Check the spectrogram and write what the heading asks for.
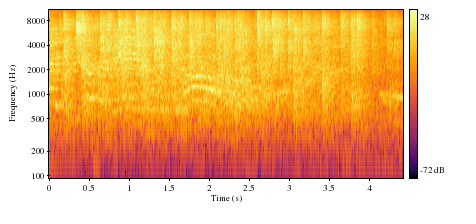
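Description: A crowd of children clapping, irregular hand claps with voices calling out among them.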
